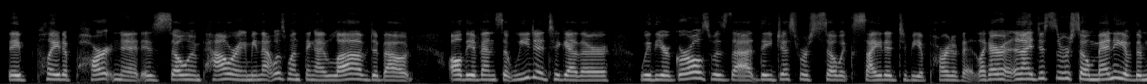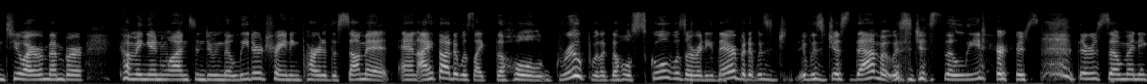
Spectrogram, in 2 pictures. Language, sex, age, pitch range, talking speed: English, female, 20-39, 210-240 Hz, 260 wpm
